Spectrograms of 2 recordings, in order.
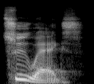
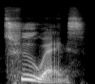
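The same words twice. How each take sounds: First: The two words are joined by a w sound. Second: The same.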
